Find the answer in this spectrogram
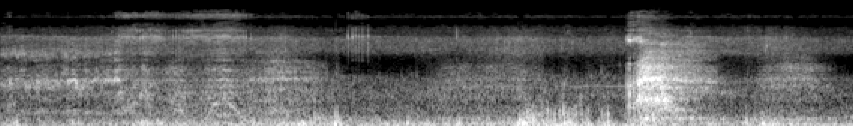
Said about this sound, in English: This is cold wind blowing in from the north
